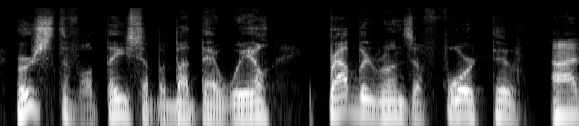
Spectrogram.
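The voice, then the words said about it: Jon Gruden impression. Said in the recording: “John Gruden.”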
